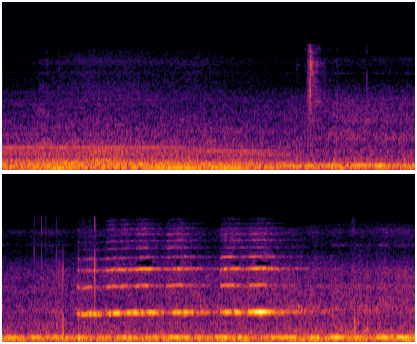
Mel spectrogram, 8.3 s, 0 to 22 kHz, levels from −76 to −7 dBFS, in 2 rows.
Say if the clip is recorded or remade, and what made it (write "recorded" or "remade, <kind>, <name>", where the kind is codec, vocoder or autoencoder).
recorded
